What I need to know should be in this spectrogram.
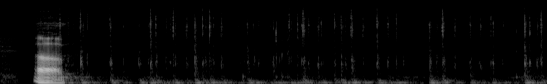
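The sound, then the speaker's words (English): Typing on a computer keyboard: one sharp knock at the start, then a steady stream of quick, light key clicks. “I'm going to type this in and see what we find.”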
